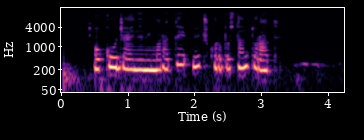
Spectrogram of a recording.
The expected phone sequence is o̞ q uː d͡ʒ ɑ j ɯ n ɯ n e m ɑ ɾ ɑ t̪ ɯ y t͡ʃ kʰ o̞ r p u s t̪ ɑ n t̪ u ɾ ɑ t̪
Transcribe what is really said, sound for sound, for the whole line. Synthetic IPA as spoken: o̞ q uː d͡ʒ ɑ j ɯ n ɯ n i m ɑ ɾ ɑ t̪ ɯ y t͡ʃ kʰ o̞ r p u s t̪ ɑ n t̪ u ɾ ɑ t̪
